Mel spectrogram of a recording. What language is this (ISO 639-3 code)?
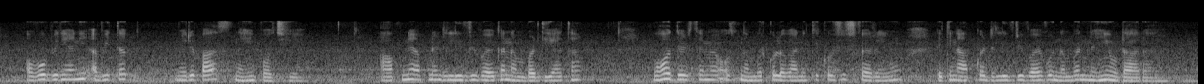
urd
